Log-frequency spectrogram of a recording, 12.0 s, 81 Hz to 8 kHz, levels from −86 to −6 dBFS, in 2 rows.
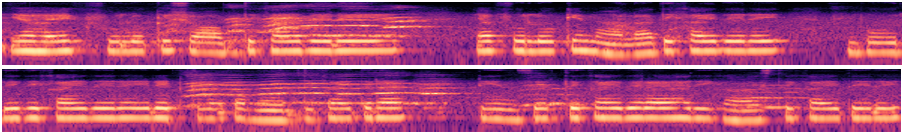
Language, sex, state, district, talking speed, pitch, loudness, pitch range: Hindi, female, Maharashtra, Sindhudurg, 210 wpm, 230 Hz, -16 LUFS, 225-235 Hz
